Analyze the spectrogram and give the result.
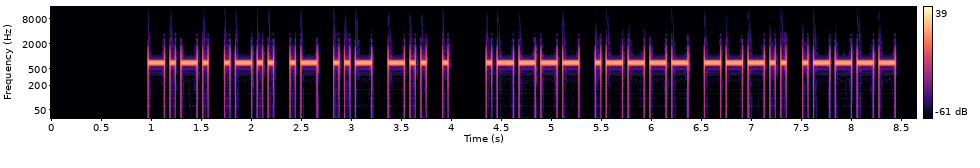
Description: Morse code, heard as a keyed tone, about 22 wpm, 700 Hz. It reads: CLAUDE 1181
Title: CWT Exchange 22wpm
